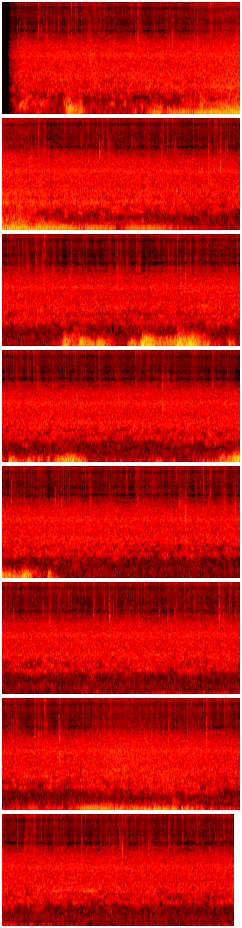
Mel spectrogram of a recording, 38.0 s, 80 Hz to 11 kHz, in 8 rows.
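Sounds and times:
rain on wet road and foliage: 0.1s - 37.9s
motorbike engine hum: 3.4s - 7.8s.

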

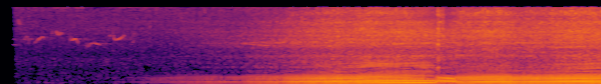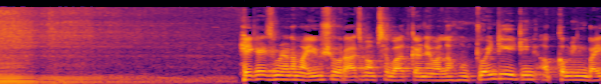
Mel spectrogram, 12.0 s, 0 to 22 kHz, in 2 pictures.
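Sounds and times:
motorcycle engine approaching: 1.2s - 8.4s.

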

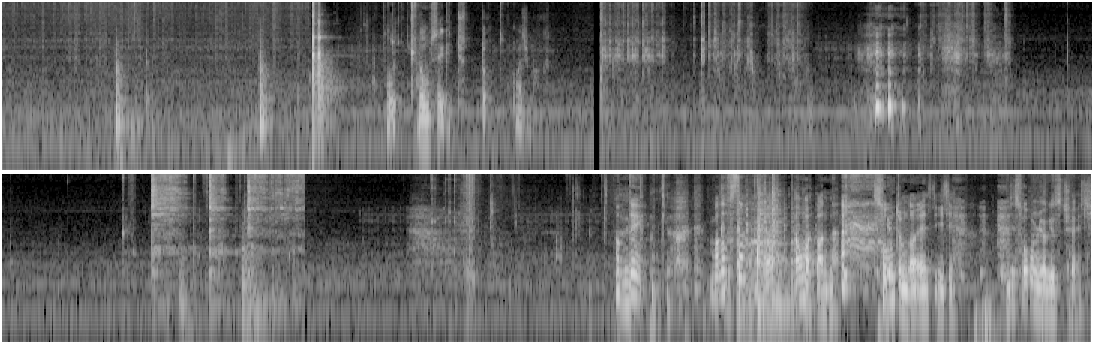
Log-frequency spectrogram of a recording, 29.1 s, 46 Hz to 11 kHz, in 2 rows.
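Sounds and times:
metal utensils clattering in pot: 16.2s - 18.6s, 24.2s - 25.4s.

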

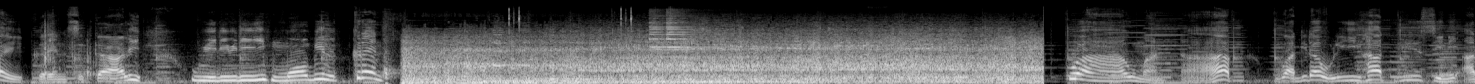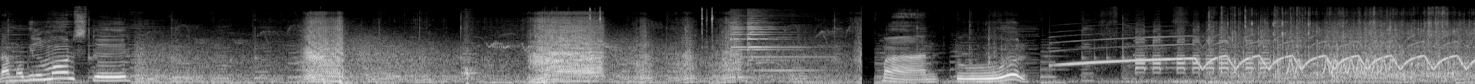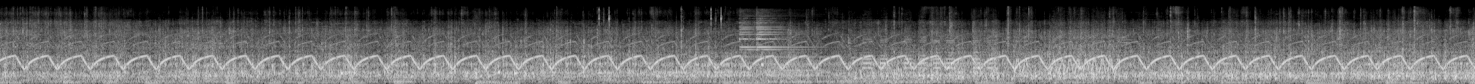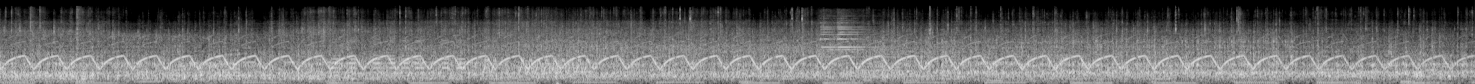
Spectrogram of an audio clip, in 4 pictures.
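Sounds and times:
fast siren wail: 20.0s - 20.8s, 25.2s - 59.0s
high chime: 52.4s - 53.0s.

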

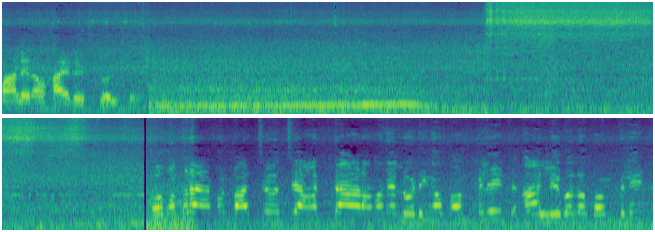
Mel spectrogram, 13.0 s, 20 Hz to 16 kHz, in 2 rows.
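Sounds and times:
heavy machinery droning: 1.5s - 4.5s
loud hiss: 4.8s - 7.6s.

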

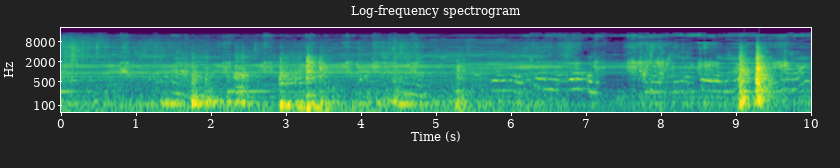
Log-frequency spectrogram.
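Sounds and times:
electric hair clipper buzzing: 0.0s - 10.0s.

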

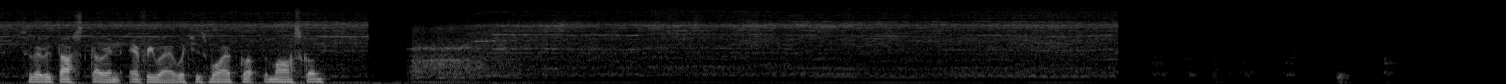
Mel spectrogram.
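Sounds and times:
circular saw cutting plywood: 0.0s - 11.6s.

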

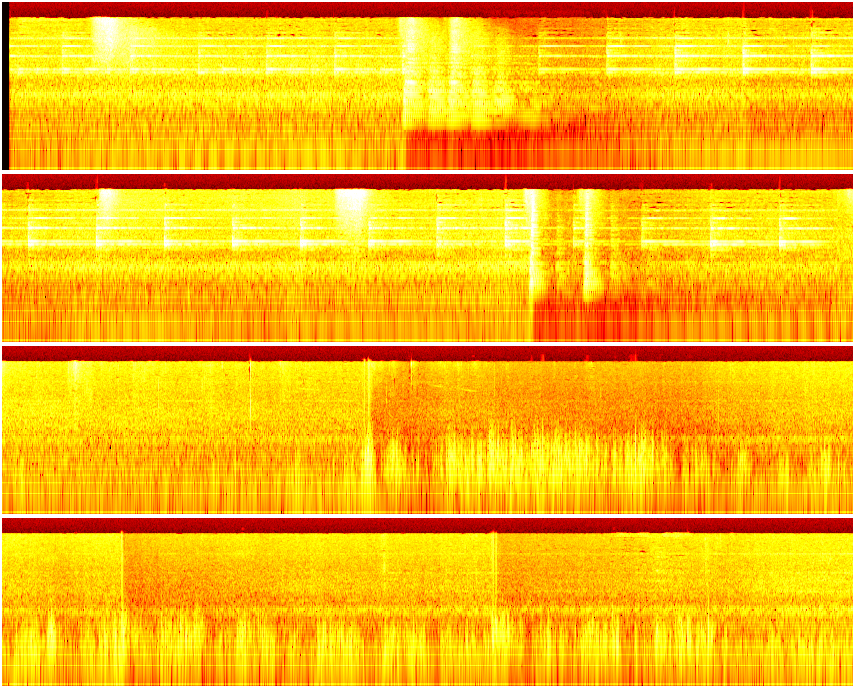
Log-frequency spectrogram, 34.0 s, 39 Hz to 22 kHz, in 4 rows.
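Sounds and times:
train clattering: 0.1s - 22.6s
steady high-pitched tone: 5.1s - 16.9s.

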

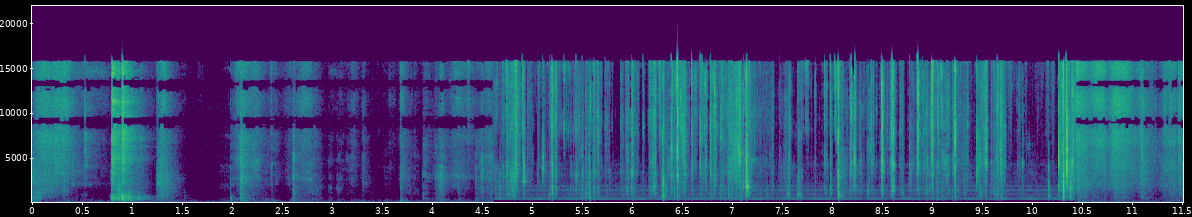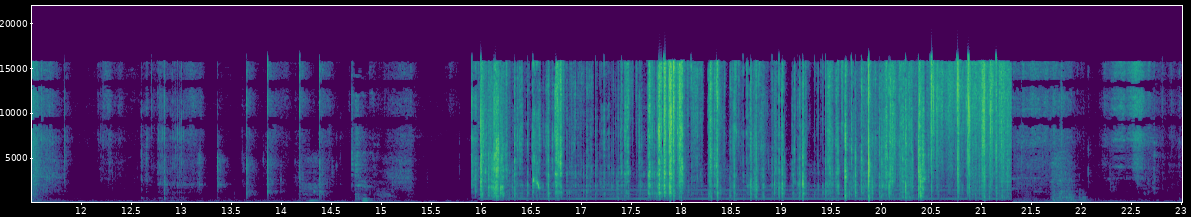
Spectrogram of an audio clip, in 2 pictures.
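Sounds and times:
packaging rustling and tearing: 4.6s - 12.0s, 15.9s - 21.4s.

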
